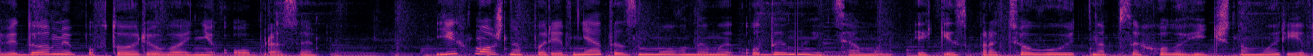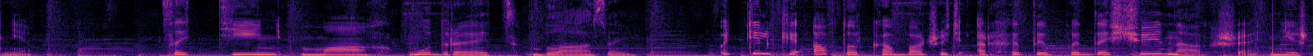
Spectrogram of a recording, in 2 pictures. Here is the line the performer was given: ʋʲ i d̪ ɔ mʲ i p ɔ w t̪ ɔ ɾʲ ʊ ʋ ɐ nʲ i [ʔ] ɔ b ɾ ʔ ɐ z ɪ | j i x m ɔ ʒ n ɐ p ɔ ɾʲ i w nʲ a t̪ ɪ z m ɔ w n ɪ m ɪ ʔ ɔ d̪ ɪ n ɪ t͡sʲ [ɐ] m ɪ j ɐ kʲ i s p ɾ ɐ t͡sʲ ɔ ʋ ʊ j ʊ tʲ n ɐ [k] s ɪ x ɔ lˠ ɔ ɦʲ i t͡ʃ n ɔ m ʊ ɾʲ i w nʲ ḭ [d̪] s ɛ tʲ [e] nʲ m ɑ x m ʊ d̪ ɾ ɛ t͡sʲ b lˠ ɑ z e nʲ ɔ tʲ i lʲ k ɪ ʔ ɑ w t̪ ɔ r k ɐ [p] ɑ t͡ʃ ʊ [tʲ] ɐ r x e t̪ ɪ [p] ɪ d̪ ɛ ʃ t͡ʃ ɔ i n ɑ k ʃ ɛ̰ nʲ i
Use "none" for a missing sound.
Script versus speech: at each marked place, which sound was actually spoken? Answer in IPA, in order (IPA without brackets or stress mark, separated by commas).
ʔ, ɐ, p, t̪, i, b, tʲ, p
